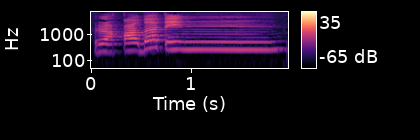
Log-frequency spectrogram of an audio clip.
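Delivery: رقبتن very slowly, final nasal held long; with ghunnah. Shown as a demonstration. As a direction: hum the ghunnah at the end of رقبتن. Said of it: "ادھر ہم غنہ کر سکتے ہیں". (رقبتن پر غنہ کے ساتھ آہستہ)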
